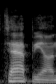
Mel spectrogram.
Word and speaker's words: Tapion: idea how powerful is tapon uh I did a video about tapon Dragon Ball in Def 21 all about tapion and yeah folks it's tapon not tapon um somebody actually said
